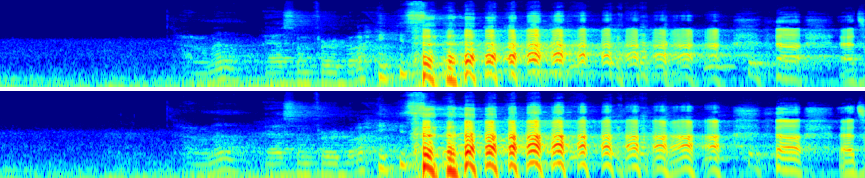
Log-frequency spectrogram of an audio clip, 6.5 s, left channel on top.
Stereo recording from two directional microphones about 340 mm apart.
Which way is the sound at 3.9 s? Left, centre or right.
Right.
